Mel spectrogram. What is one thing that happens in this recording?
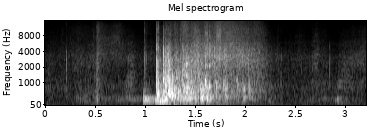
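Bamboo poles slide and clatter down a leafy slope.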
